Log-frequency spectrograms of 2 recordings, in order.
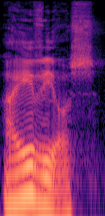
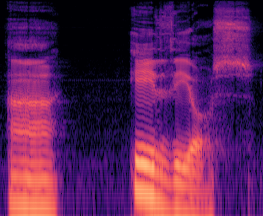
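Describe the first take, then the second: First: The word is said quickly, vowels blending smoothly. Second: The word is said slowly, vowels slightly apart. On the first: "And now speaking at normal speed" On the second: "Speaking slowly again"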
